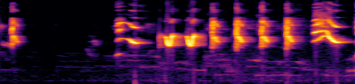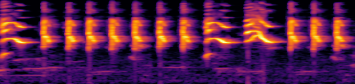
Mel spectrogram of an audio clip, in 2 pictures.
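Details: Black-winged myna song used to prompt singing in other birds: after a short gap, a fast, steady series of bright chirping whistles with occasional looping slurred notes.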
